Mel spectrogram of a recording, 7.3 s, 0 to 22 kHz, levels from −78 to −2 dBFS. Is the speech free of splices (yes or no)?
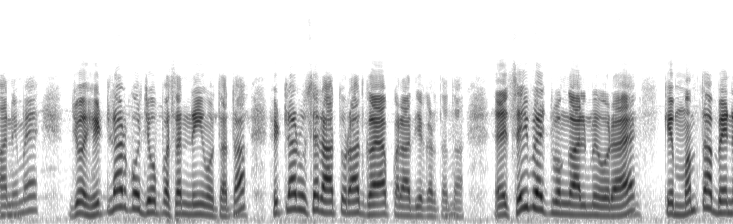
yes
